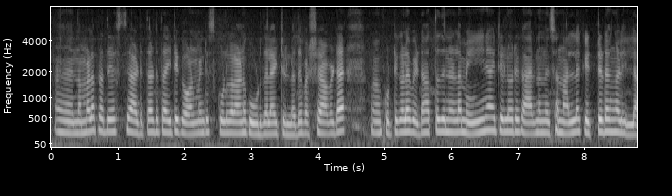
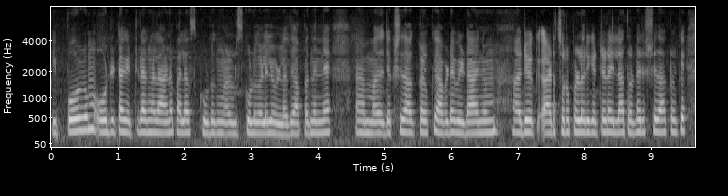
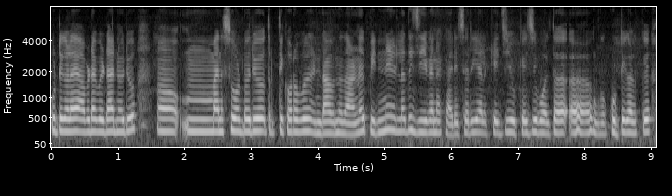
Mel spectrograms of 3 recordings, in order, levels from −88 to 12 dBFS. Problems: none marked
